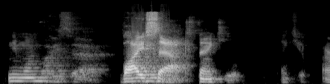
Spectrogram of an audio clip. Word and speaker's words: BISAC: If you look at the second one, delete field 600 if 600 subfield 2 matches Bizach, what's the official pronunciation? Anyone? Bisac. Thank you. All right, Bisac.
